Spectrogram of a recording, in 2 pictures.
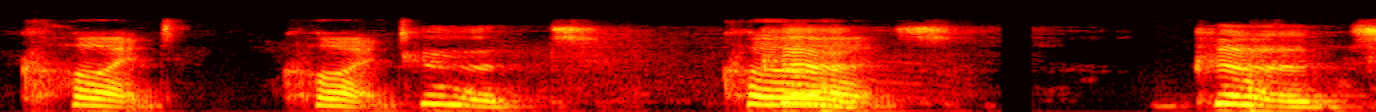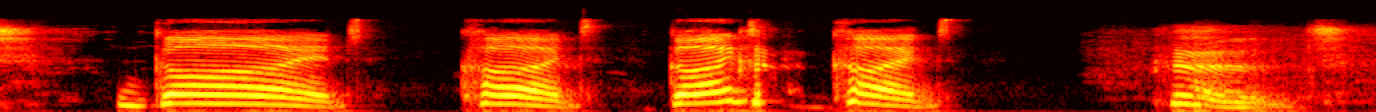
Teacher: so instead of it sounding like could like an ooh sound i want it to sound like an uh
